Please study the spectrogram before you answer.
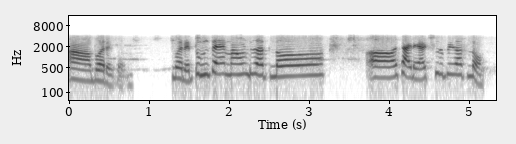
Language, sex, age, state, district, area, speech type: Goan Konkani, female, 30-45, Goa, Ponda, rural, conversation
